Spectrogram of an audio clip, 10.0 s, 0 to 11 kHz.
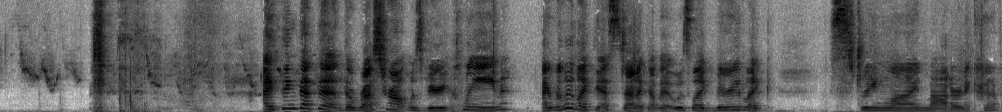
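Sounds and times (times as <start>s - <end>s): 
seagulls calling with high sweeping cries: 0.2s - 3.2s
speech: 2.7s - 7.8s, 8.6s - 10.0s.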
